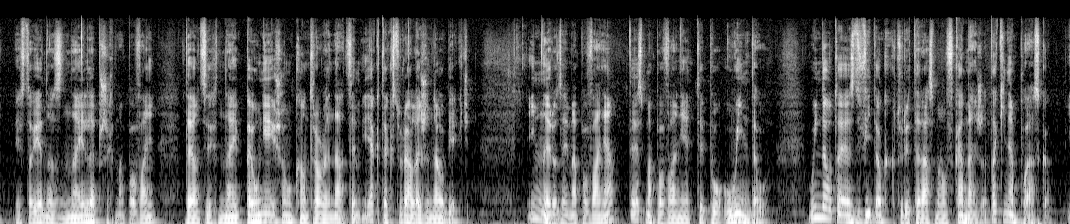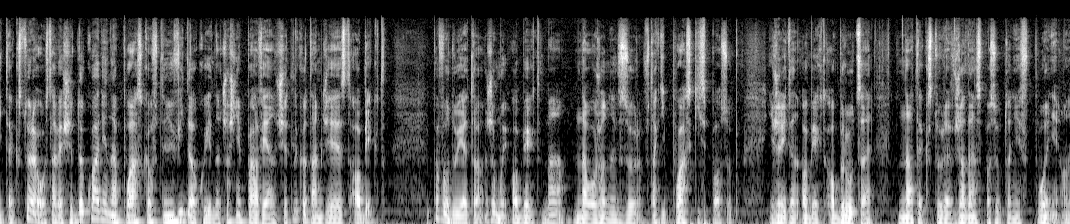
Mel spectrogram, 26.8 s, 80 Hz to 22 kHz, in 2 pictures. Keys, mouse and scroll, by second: 23.2 Escape, 24.2 r, 25.1 click.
